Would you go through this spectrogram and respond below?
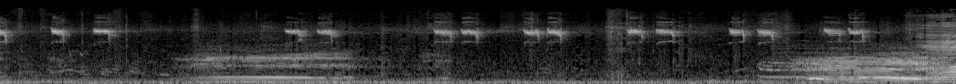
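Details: A cow gives two deep, drawn-out moos that sag in pitch, with small birds chirping behind; cow lowing.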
